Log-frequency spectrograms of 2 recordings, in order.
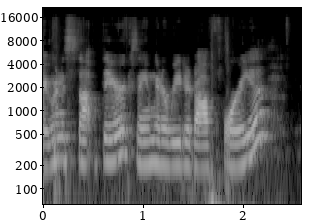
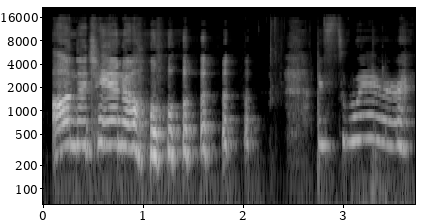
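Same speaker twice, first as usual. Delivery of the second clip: loud, high, drawn-out laughing shout; high, stretched-out, amused yell; laughing exclamation; 9 semitones higher, 7 dB louder, much slower than usual. Real, not acted. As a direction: burst out laughing as you call it. Laughing correction of her own brag.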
